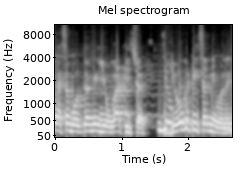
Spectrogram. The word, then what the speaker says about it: योग: तो आपको भी कई लोग ऐसा बोलते होंगे योगा टीचर, योग टीचर नहीं बोल रहे, जबकि उसका शुद्ध जो उच्चारण है वो योग शिक्षक के रूप में योग है।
